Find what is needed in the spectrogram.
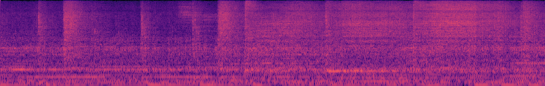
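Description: Live rock band playing loud: electric guitars and bass with a drum kit, the drums hitting sharply through the first couple of seconds before the guitars settle into held chords.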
